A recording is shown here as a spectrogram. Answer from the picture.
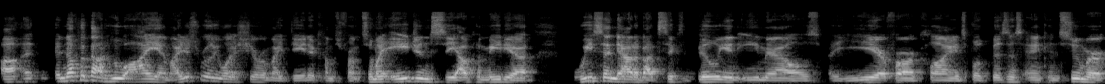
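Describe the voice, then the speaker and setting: A man's fairly low voice at a fairly quick pace, with hardly any pauses and ordinary pitch variation. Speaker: email marketing agency speaker. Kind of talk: webinar presentation. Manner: fast.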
